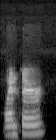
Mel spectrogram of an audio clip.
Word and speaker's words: Wynter: Is that right, Wynter?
